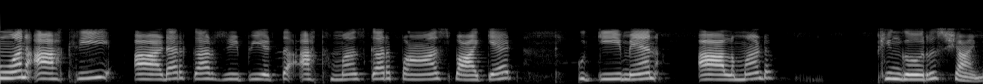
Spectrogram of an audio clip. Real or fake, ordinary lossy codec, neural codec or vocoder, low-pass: real; none; none; 5.4 kHz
